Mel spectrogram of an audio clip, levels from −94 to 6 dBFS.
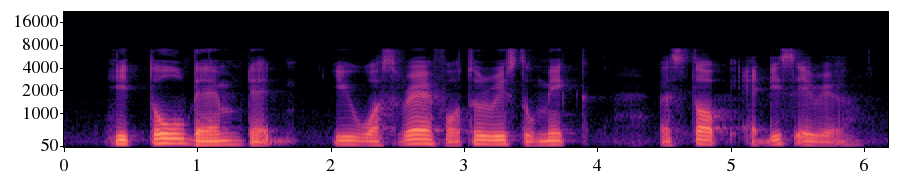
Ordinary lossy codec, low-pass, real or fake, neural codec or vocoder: none; 7.2 kHz; real; none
